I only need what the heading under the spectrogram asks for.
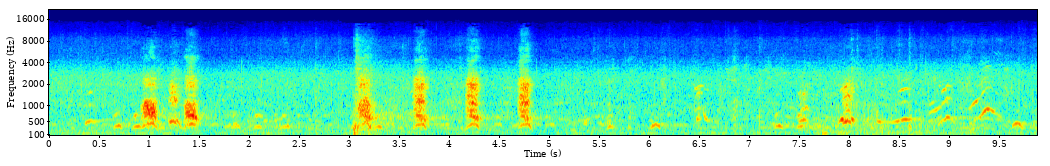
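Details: German Shepherds at a world championship agility competition: a run of sharp, short barks, roughly one every half second to second, then fading yips, over a background of crowd murmur and a spoken voice.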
